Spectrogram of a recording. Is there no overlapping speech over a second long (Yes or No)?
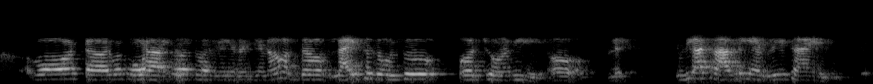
No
